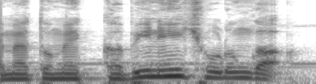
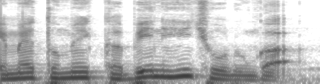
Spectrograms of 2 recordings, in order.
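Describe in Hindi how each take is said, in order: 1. यह कठोर, गुस्से वाले लहजे में कहा गया है। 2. यह प्यार भरे, नरम लहजे में कहा गया है। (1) "क्रोध में कहो" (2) "प्यार में कहो"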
